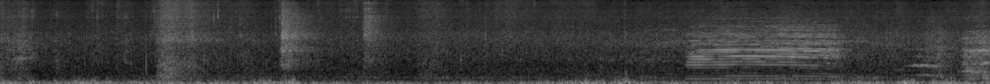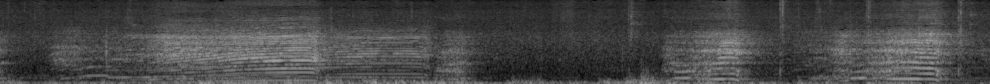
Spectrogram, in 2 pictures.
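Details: Cows mooing: several long, drawn-out lowing calls with rich harmonic stacks, one around seven seconds, a stronger rising-and-falling moo near twelve seconds, and another late on, over a steady low rumble of outdoor background noise.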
